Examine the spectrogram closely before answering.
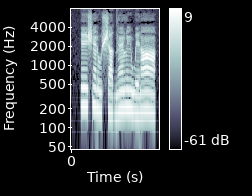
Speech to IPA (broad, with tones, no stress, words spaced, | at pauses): e˦ʃɛ̃˦˨ ɾu˨˦ʃa˧ dɛ̃˦lĩ˦˨we˨˦ ɾã˦˨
